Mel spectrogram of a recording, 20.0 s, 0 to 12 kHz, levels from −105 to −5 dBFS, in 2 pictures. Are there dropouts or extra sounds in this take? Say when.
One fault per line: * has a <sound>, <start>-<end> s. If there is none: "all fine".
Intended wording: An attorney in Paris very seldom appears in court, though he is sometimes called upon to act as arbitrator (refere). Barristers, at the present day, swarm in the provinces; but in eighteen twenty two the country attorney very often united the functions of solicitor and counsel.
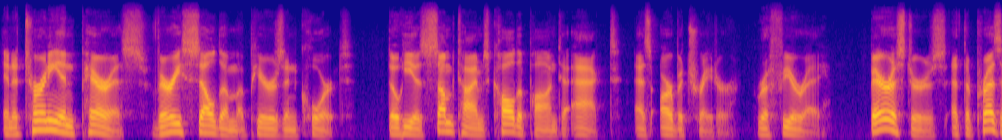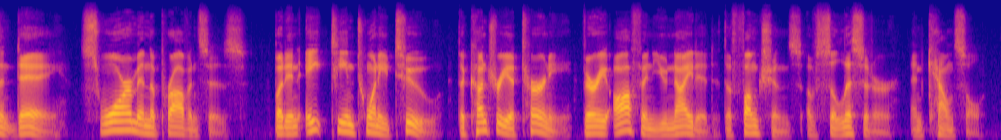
all fine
